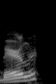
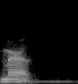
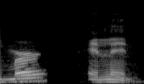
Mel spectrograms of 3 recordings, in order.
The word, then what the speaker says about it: Maryland: Maryland? Yeah. Not even It's Merlin. Merlin. That's it. Not D. Mer and Lynn. Merlin.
